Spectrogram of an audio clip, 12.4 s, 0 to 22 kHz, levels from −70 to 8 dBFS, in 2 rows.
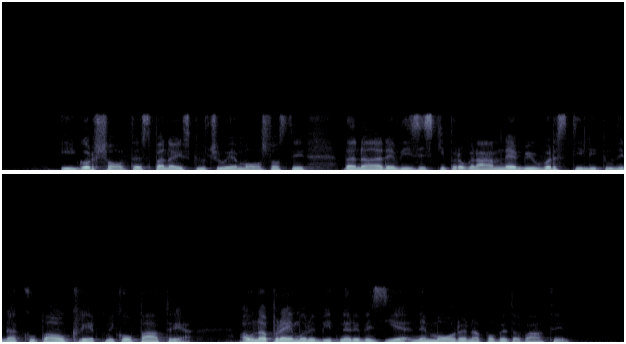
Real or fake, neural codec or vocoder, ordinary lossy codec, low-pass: fake; codec, 16 kHz, 1 kbps, X-Codec, WavLM features, trained on Multilingual LibriSpeech; none; 7.2 kHz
